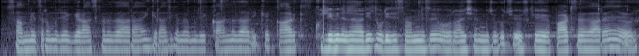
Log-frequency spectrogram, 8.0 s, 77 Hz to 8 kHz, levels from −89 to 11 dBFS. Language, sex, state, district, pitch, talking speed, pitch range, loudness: Hindi, male, Chhattisgarh, Balrampur, 140 Hz, 315 wpm, 140-145 Hz, -28 LUFS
